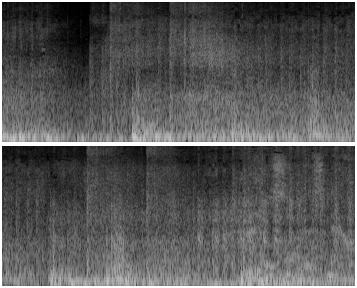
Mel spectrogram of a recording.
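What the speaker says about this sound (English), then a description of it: "Cryptic, a lot of shots going in on them." Gunfire from the virtual-reality battle royale game Population: ONE, with dense volleys of overlapping shots and mechanical clatter rattling continuously at steady loudness.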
